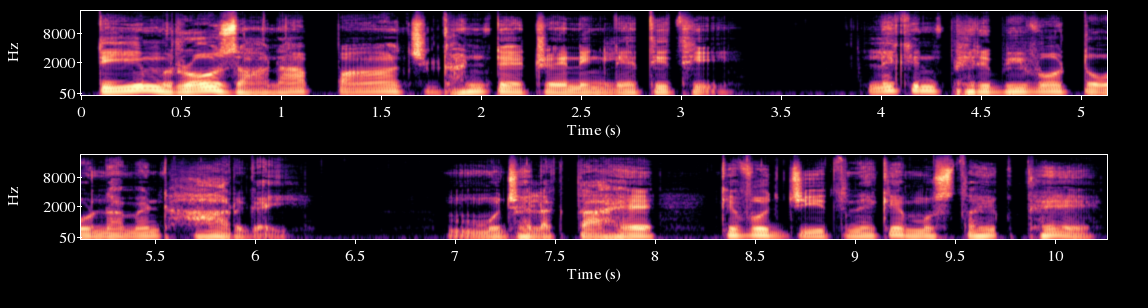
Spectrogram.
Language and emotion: Urdu, sad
